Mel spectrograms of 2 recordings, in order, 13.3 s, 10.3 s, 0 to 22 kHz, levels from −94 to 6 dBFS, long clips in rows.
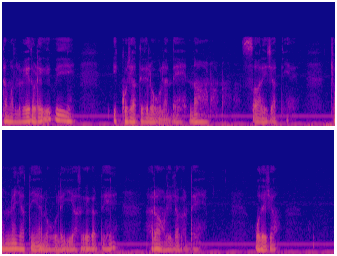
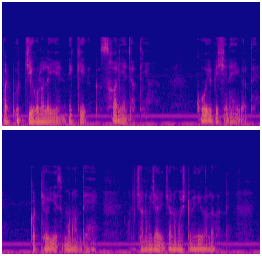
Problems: constant background noise, low volume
